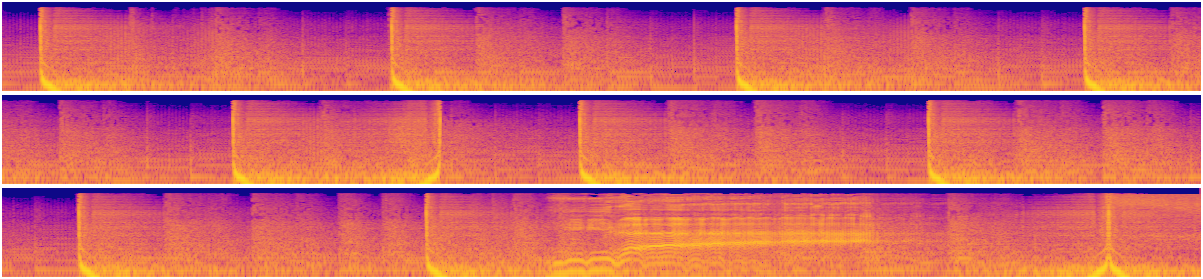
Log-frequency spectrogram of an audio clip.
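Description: A series of loud explosion booms repeats at a steady pace, about every few seconds, each with a rumbling decay. Near the end, a rising whistling tone sweeps over the blasts. No one speaks.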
